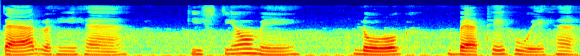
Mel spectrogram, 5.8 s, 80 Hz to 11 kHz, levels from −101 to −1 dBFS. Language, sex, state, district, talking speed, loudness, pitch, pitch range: Hindi, female, Punjab, Pathankot, 95 wpm, -16 LUFS, 195 Hz, 185-215 Hz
